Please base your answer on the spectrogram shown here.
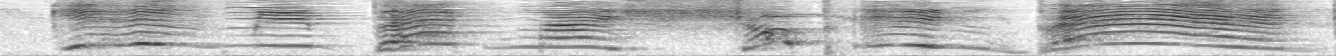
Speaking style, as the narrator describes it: Gogo shouted

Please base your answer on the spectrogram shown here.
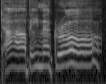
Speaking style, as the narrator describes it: it wailed, for that is the word that best describes the sound

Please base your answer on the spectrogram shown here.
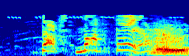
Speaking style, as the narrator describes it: shouted the monkey

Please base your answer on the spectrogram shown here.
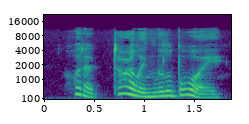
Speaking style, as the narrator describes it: exclaimed Roxanne, smiling radiantly

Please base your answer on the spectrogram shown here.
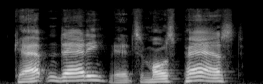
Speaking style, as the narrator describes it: your yells growing less and less, and by you called out tween squalls

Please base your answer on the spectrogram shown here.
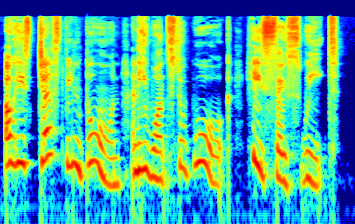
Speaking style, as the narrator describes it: exclaimed Isis

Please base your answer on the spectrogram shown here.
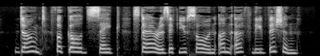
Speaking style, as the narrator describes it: I cried

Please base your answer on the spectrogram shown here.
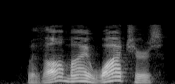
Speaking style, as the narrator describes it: she faltered

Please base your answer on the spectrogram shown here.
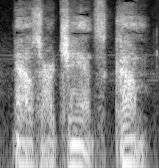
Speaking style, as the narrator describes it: Tom whispered

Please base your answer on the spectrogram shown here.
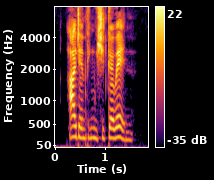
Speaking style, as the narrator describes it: said Milo

